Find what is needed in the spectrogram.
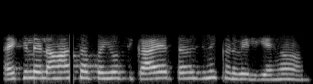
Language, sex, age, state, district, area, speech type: Maithili, female, 18-30, Bihar, Supaul, urban, conversation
